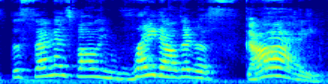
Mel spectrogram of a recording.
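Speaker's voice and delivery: high, loud panicked goose cry; silly goose shrieking help. A narrator's reading. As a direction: squawk for help like a frightened goose. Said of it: "cried the goose".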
